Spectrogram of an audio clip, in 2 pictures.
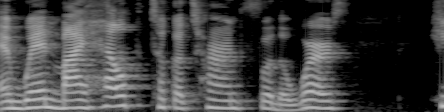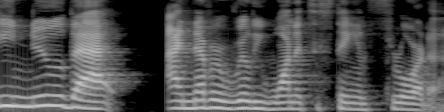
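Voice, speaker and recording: A woman talks at a moderate pace with medium pitch. She has a plain, everyday voice. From US, partly Caribbean background. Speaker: podcast co-host. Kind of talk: casual chat.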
